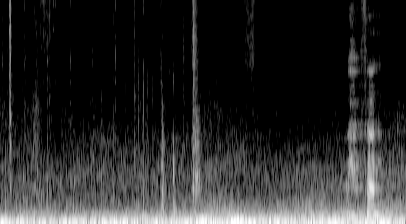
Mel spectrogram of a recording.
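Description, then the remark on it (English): A stopped car's low engine rumble drones steadily nearby for several seconds, with a brief swell in the middle, while faint voices and short clicks come and go over it. “There's a fucking car stopped.”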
